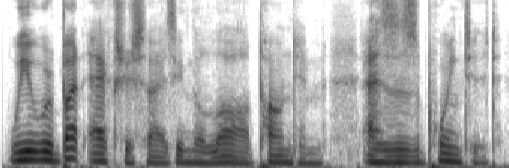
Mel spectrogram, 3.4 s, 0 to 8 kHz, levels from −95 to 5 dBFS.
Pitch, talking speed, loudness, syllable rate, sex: 115 Hz, 195 wpm, -18 LUFS, 6.0 syllables/s, male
